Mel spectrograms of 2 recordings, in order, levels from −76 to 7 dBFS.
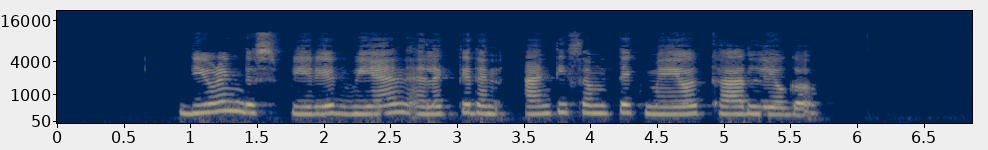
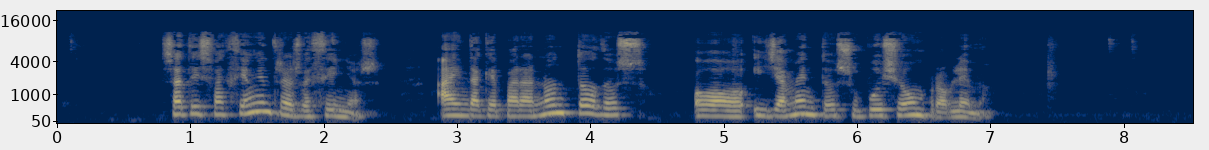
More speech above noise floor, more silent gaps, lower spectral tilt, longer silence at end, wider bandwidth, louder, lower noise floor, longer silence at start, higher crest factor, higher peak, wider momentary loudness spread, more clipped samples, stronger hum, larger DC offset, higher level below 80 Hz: first, 51 dB vs 46 dB; neither; about the same, -2 dB/octave vs -3 dB/octave; about the same, 1.15 s vs 1.05 s; about the same, 11.5 kHz vs 11.5 kHz; about the same, -24 LUFS vs -23 LUFS; first, -74 dBFS vs -69 dBFS; about the same, 0.9 s vs 0.8 s; second, 18 dB vs 24 dB; second, -6 dBFS vs -2 dBFS; second, 5 LU vs 8 LU; neither; neither; neither; about the same, -64 dBFS vs -68 dBFS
